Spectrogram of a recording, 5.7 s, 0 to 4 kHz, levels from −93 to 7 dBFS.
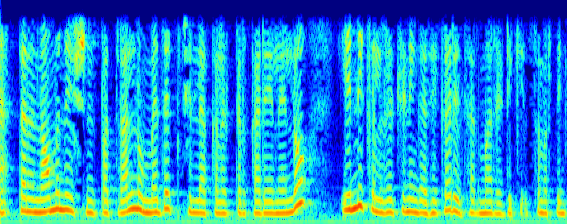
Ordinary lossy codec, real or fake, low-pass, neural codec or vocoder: none; real; 3.6 kHz; none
